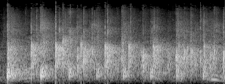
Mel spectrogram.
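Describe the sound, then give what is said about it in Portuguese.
Loud audience applause at a debate on land for housing, brisk clapping that comes in quick pulses, closely spaced and fairly regular across the whole short stretch. “Muito obrigado, então. Uma salva de palmas.”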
